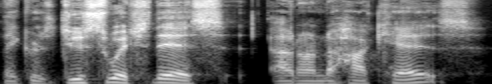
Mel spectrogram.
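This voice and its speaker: A man with a mid-range voice delivers casual fan play-by-play at a moderate pace on the basketball livestream he hosts, blending short, opinionated calls with chat to listeners. It is a dry, studio-quality recording.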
